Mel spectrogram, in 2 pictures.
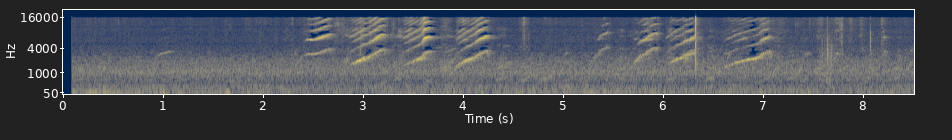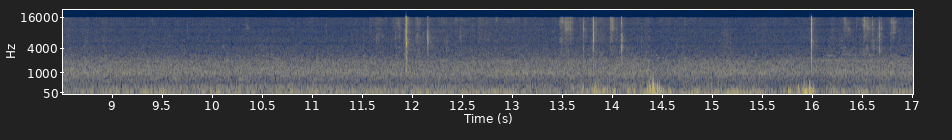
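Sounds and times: guinea pig squealing: 2.3 - 8.6.

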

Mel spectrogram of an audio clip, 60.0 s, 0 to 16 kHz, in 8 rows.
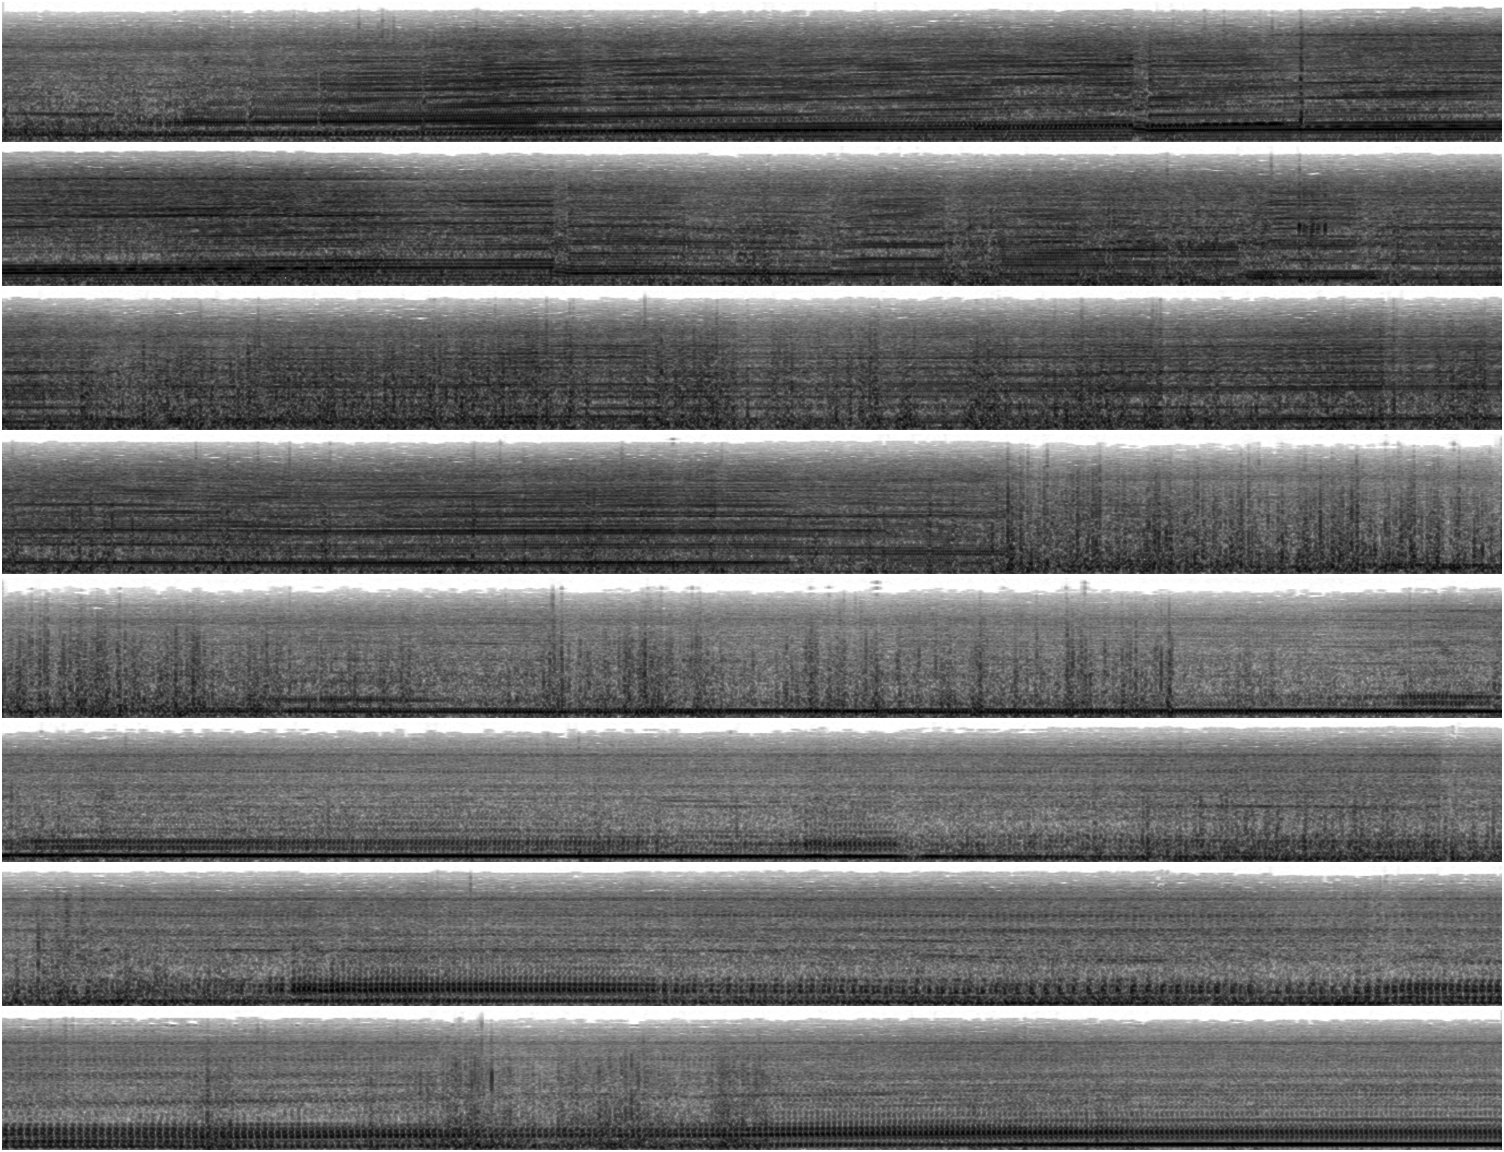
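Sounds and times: motorcycle engine running: 0.0 - 60.0
wind rush: 0.0 - 60.0.

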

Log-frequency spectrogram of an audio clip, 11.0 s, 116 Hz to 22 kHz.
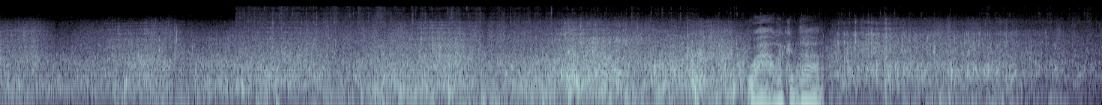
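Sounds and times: footsteps splashing in river: 0.0 - 7.5, 8.2 - 11.0
river water rushing: 2.4 - 10.9.

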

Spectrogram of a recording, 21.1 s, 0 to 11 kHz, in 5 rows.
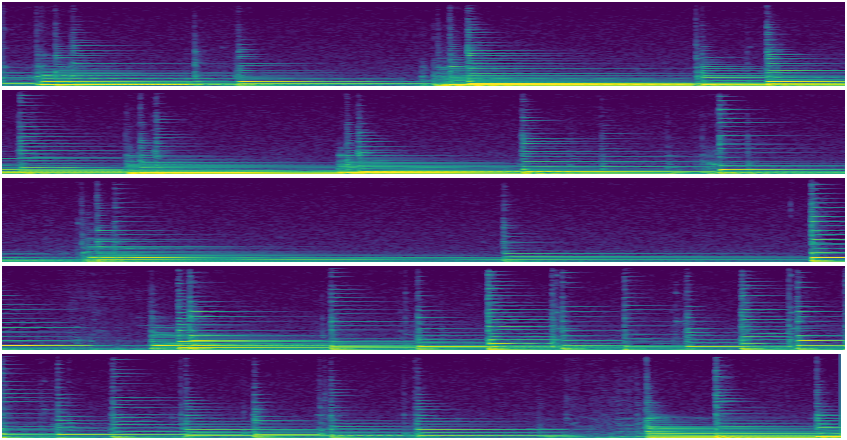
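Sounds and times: plucked acoustic guitar: 0.0 - 21.0.

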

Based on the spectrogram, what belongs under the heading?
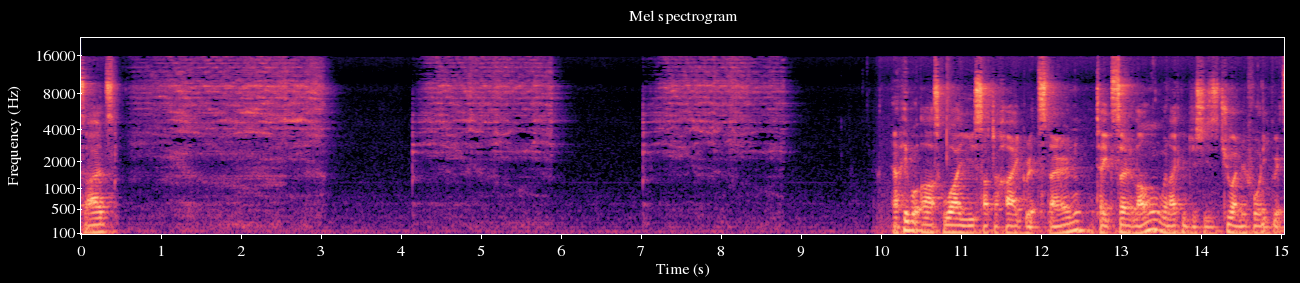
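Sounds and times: blade rasping on whetstone: 0.6 - 3.2, 4.1 - 6.1, 7.0 - 8.9.

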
